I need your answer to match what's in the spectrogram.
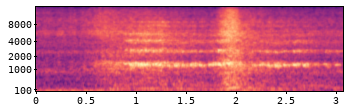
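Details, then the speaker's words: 1966 Cadillac Fleetwood V8 started from the key: a steady high squeal rides over the engine just after start and swells briefly with revs; a little drive belt slippage. "it sounds good so a little bit of belt slippage and turns off with key too"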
